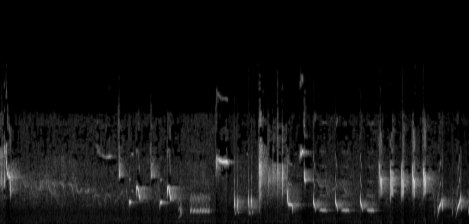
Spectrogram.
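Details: Nightingale singing happily in the morning: a varied run of sharp whistled notes, clicks and pure tones at changing pitches, ending in quick repeated chirps.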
